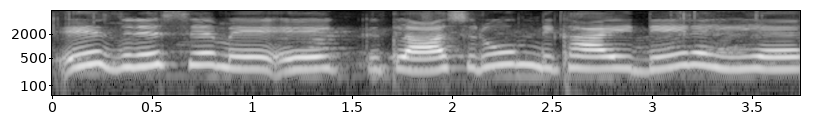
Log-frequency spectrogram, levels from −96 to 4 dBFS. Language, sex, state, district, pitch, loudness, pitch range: Hindi, female, Jharkhand, Palamu, 280 Hz, -15 LUFS, 265-325 Hz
